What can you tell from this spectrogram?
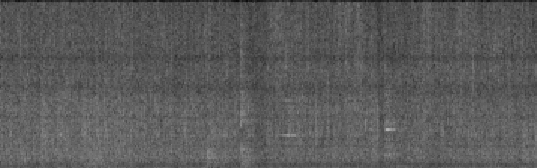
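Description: Taro and ginger sizzling steadily in hot oil in a cooking pot while being sautéed, with a few light ticks.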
